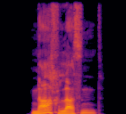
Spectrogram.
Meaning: present participle of nachlassen
- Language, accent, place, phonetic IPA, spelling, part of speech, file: German, Germany, Berlin, [ˈnaːxˌlasn̩t], nachlassend, verb, De-nachlassend.ogg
